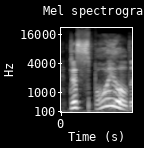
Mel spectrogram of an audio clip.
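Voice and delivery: hissing, scandalised single word. Narrator reads a woman lunging at a boy's book, hissing. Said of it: "she hissed".

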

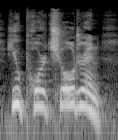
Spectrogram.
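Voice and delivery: high, cried-out exclaiming. A woman welcomes two soaked, shaking children into her house: cried out. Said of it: "cried the woman".

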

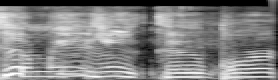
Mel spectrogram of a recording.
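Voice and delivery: acted baby-talk voice, high and loud. Recalling a woman from the past calling cooper; imitating baby talk. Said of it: "That's the one that you said with baby talk".

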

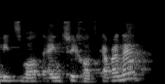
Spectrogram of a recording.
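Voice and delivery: plain

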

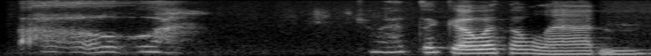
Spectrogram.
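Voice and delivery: sorrowful and hurting. Asked to pick first between two seeded films, choosing one, sad and pained. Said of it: "You sound so sad".

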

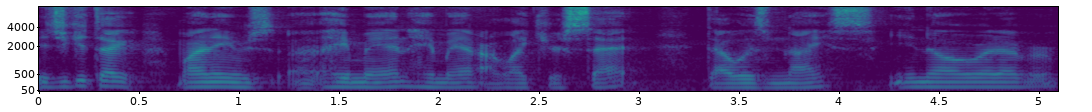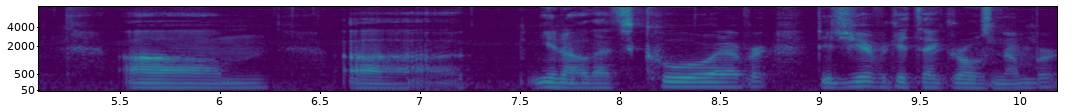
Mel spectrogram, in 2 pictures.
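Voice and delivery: normal talking voice

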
